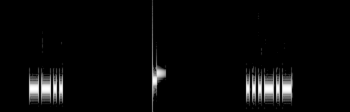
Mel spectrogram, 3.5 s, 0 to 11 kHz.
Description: Morse code, heard as a keyed tone, about 40 wpm, 700 Hz. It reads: Z <SK>
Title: Single Character (Letter:Number:Punctuation:Prosign) 40wpm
